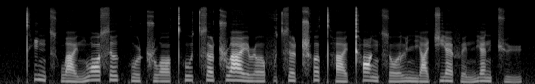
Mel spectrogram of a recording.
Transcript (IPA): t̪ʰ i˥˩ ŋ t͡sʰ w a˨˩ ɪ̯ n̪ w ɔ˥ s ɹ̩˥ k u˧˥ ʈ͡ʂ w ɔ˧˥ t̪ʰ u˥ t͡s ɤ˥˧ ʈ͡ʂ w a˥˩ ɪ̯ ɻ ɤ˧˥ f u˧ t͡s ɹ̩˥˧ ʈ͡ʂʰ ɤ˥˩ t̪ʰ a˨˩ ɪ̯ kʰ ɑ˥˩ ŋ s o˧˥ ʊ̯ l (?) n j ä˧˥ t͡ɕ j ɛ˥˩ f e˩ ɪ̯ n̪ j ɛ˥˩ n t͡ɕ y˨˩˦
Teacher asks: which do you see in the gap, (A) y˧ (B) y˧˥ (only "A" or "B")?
A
